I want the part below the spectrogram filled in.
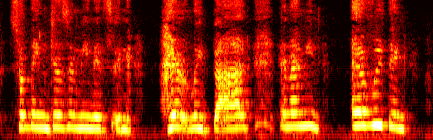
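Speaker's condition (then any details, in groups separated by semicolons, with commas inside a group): Cerebral palsy, severe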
